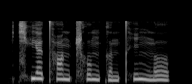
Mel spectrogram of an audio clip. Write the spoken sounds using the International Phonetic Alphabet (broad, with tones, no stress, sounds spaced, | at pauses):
t͡ɕʰ j ɛ˥˨ t̪ʰ ɑ˥˨ ŋ ʈ͡ʂʰ ɤ˥˨ ŋ k ə˨˩ n t̪ʰ i˥˨ ŋ n̪ ɤ˥˨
